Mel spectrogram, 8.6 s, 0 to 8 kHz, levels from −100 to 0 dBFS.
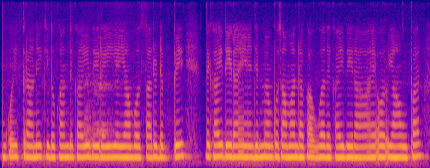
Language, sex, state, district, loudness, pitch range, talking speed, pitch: Kumaoni, female, Uttarakhand, Tehri Garhwal, -23 LUFS, 195-205 Hz, 215 wpm, 200 Hz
